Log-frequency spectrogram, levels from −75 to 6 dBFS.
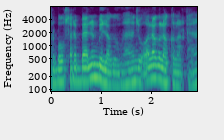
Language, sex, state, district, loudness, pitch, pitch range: Hindi, male, Jharkhand, Garhwa, -19 LUFS, 145 Hz, 135-155 Hz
